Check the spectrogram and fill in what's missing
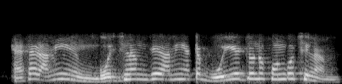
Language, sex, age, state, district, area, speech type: Bengali, male, 18-30, West Bengal, Purba Medinipur, rural, conversation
